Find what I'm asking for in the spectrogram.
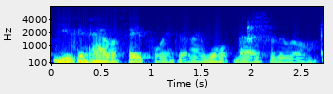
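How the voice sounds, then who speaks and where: A man's voice: fairly low pitch, fairly even intonation, normal speed, phone-quality sound, crowd noise. A man playing a tabletop game, wry and joking. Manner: wry, joking, swears casually. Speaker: player. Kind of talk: casual tabletop game play.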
